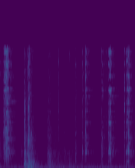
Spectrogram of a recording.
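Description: A kitchen knife blade scraping and tapping on dry, oven-dried bread slices: several short, crisp scratches, the sound of bread dried out until it is very crispy.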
